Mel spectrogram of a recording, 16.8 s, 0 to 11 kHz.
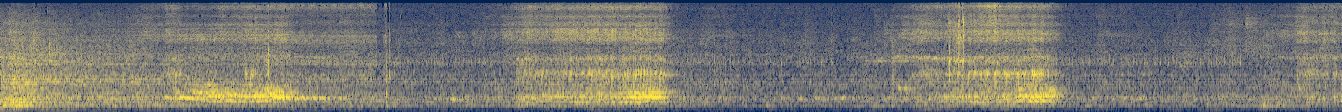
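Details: Young woman snoring: slow, regular rasping snores on each inhalation, about 13 breaths a minute, with quiet pauses between.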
